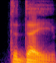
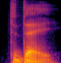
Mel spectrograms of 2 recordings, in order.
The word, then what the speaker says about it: today: Today भनेको आज. यो शब्दलाई भन्नुहोस् त एकचोटि. Today. यसलाई यदि तपाईले today भन्नुभयो भने गलत उच्चारण हुनेछ. यसलाई भन्नुहोस् today. To होइन t अनि day होइन day.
